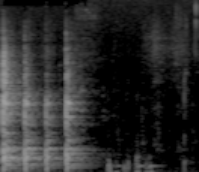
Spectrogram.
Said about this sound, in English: All right, I'm going to knock one more time. Okay, didn't pick up. I'm going to knock a third time.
